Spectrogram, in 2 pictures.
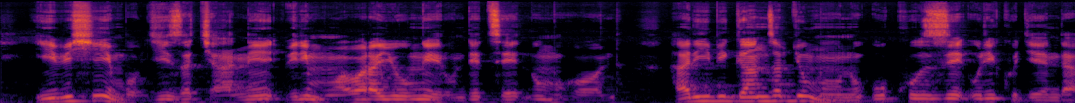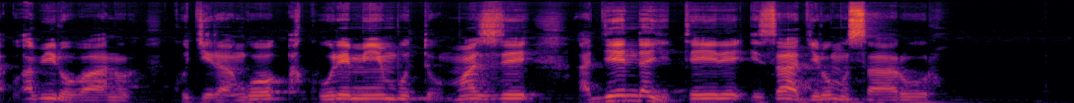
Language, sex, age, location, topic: Kinyarwanda, male, 25-35, Nyagatare, agriculture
